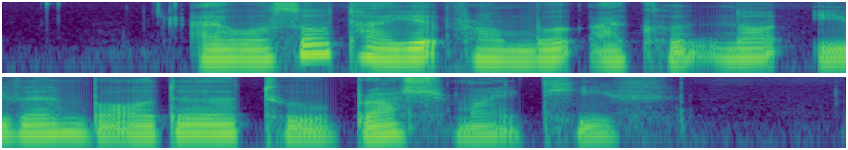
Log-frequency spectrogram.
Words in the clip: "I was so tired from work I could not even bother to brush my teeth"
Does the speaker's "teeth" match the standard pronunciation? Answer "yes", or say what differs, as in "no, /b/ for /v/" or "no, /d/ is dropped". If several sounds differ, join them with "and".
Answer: no, /f/ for /θ/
